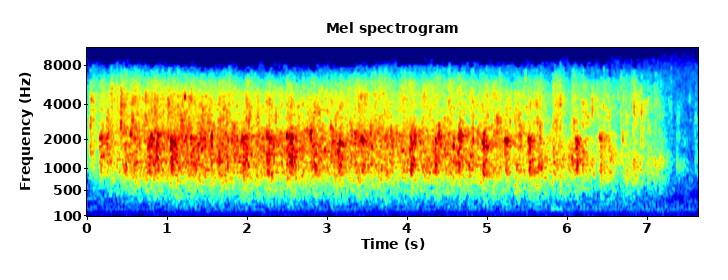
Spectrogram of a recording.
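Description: Sustained audience applause, a dense steady wash of many hands clapping at even loudness for several seconds before tapering off at the end. No voices stand out.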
